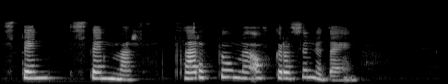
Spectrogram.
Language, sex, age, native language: Icelandic, female, 20-29, Icelandic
